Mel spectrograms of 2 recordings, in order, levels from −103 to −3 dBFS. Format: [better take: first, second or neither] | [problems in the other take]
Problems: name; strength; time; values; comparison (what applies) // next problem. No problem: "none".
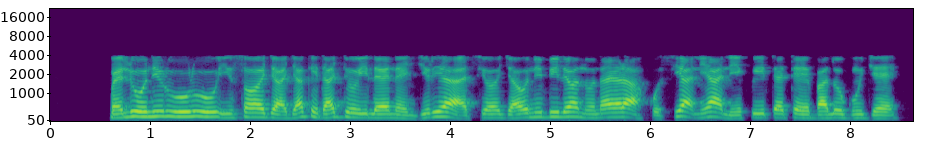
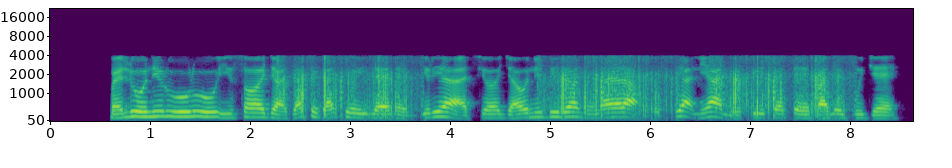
first | noise reduction (neural mask model RNNoise)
